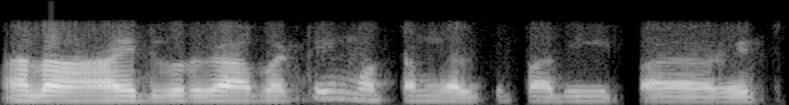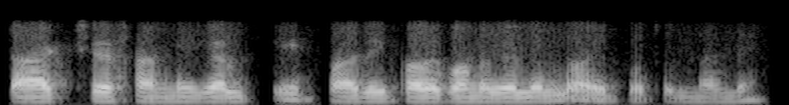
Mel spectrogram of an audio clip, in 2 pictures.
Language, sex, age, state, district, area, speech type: Telugu, male, 18-30, Telangana, Vikarabad, urban, conversation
